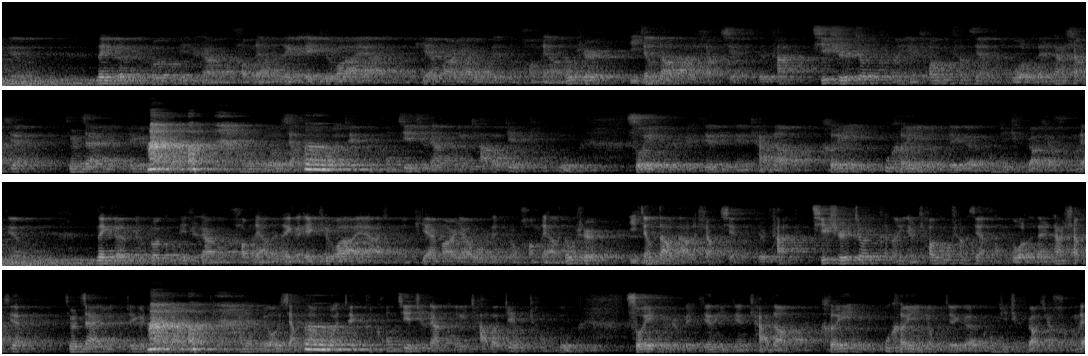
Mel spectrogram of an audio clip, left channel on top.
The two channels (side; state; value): both; normal; correlation 0.57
